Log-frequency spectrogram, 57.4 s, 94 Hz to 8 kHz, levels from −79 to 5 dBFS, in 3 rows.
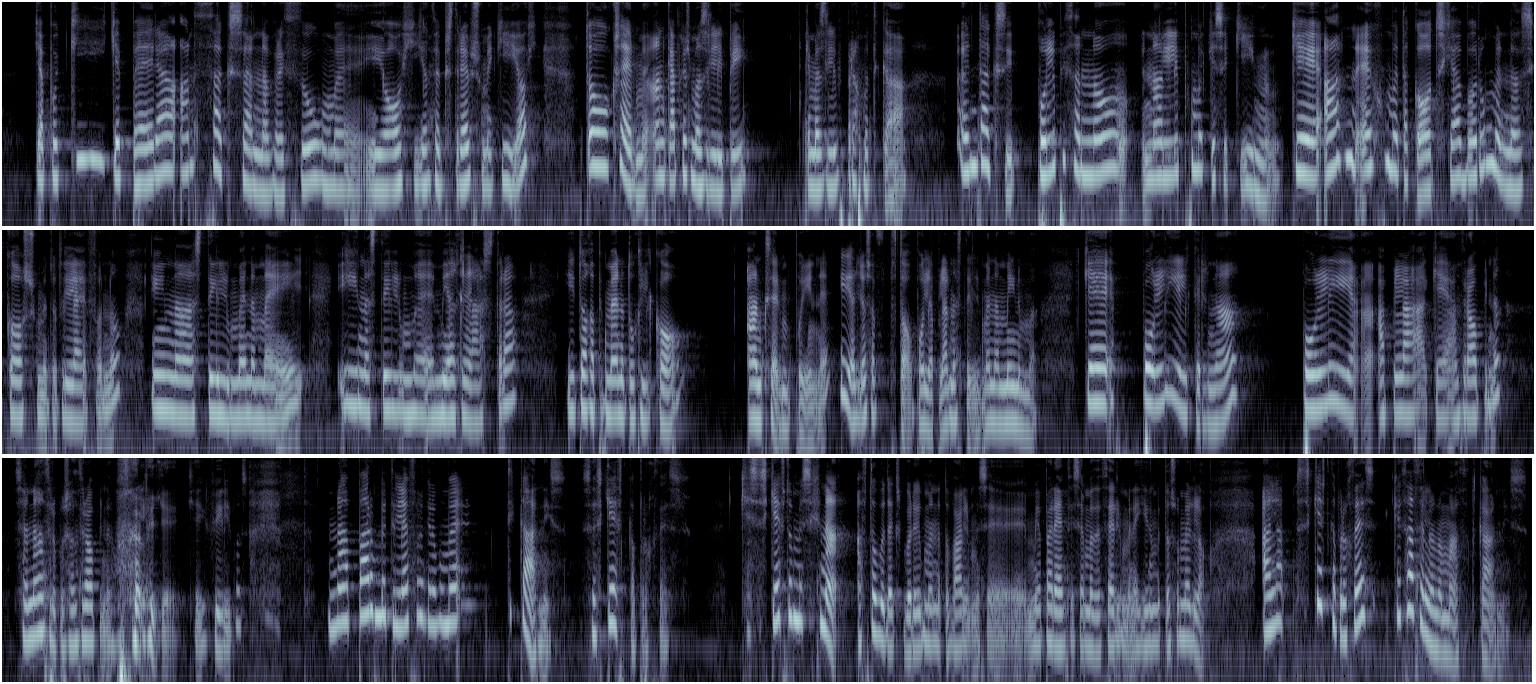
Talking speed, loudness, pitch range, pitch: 140 wpm, -25 LUFS, 195-275 Hz, 225 Hz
